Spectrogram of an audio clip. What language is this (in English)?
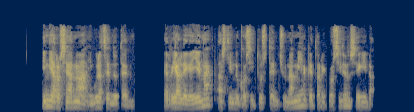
Basque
